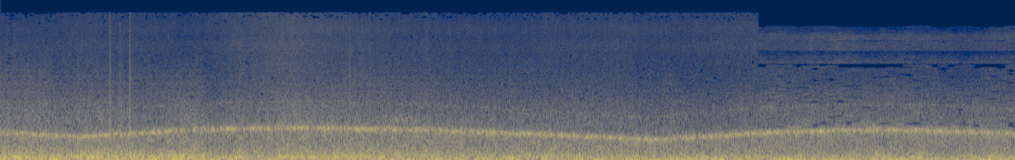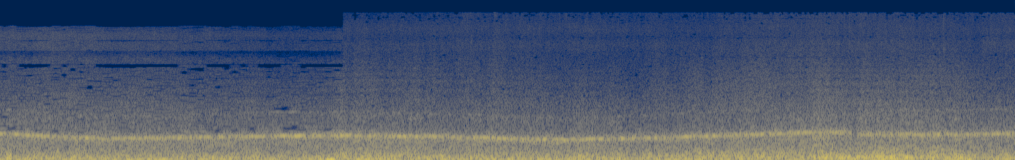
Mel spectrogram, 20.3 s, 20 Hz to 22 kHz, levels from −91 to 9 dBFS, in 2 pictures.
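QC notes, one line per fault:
1.1–1.3 s and 3.5–3.7 s, chunks out of order: each time a 100 ms chunk plays one chunk late, after the chunk that should follow it, so the sound briefly jumbles at three hard joins. The waveform shows steps at 100 ms boundaries, and the spectrogram shows thin broadband vertical lines.
7.58–13.58 s, adaptive stream at a lower bitrate: quality drops suddenly with no gap and the treble vanishes above 11.3 kHz. This fits a switch from a 96 kbit/s AAC stream to a 12 kbit/s HE-AAC one. The spectrogram shows a hard ceiling and smeared, patchy upper bands, and the waveform stays continuous.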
